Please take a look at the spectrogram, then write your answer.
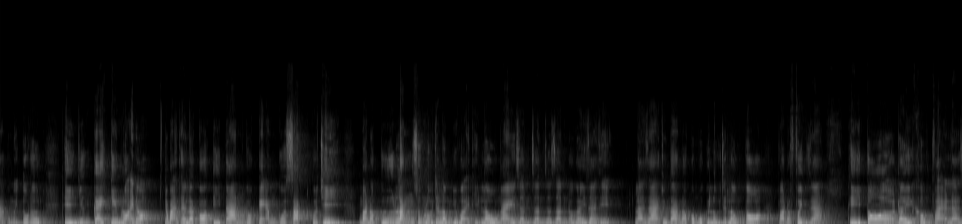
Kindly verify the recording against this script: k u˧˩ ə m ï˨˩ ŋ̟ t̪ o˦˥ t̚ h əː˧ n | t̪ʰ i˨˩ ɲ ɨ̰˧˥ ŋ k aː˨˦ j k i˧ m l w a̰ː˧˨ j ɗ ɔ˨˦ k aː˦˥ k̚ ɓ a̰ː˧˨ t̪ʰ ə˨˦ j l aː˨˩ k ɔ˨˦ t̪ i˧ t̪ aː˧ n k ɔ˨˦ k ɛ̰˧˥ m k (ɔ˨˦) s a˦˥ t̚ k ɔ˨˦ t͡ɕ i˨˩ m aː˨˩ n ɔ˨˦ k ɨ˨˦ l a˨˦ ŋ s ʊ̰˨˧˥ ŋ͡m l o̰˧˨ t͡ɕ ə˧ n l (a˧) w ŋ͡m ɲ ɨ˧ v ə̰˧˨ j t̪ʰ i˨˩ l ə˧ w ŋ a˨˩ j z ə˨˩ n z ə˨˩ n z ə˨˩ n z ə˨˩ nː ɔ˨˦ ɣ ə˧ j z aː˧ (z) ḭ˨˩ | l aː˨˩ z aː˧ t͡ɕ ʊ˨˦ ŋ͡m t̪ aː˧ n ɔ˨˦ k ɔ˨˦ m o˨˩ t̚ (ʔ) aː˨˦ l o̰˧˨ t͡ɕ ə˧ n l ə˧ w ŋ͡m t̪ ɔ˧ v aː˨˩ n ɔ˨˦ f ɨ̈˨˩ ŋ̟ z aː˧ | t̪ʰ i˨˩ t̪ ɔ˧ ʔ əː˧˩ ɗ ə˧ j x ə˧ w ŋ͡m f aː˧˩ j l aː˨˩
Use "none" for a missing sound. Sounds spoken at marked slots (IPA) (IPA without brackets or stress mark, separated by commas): ɔ˨˦, ə˧, z, k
